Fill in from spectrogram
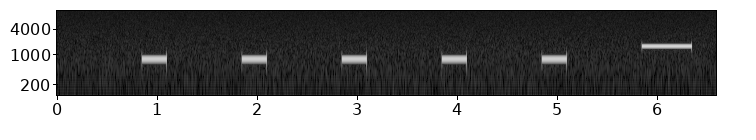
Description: Radio time signal (five pips and a higher one, as on Chinese radio), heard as pips.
